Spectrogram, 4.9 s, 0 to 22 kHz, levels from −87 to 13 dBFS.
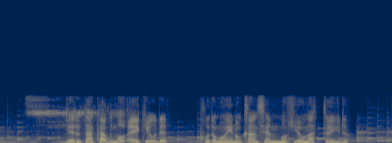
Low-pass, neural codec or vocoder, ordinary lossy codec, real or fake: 7.2 kHz; codec, 16 kHz, 1 kbps, X-Codec, HuBERT features, trained on general audio; none; fake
